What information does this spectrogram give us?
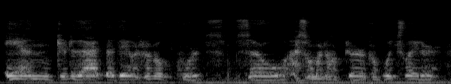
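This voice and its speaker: Hoarse, gravelly young woman, very high voice, halting casual vlog delivery. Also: completely flat delivery, a little mellow. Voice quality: raspy, hoarse after vocal surgery. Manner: halting, many ums and restarts. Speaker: vlogger. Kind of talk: casual personal update. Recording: slightly distant mic with faint hiss.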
